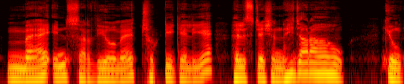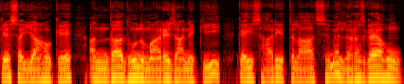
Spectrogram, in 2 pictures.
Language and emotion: Urdu, fearful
